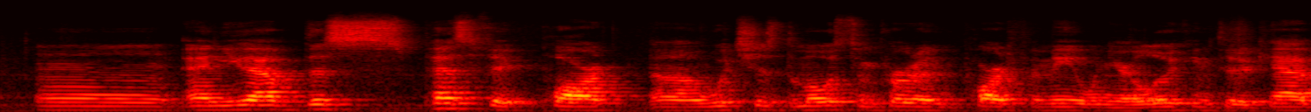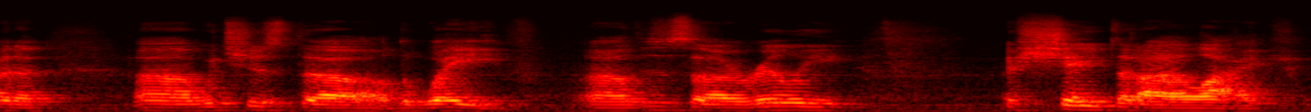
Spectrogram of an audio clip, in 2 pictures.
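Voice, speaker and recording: Talking at a fairly slow pace with a medium pitch and ordinary pitch variation, a man's loudness swings widely amid noticeable background noise and audible room echo. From France. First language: French. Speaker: woodworker. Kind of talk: tutorial. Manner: halting.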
